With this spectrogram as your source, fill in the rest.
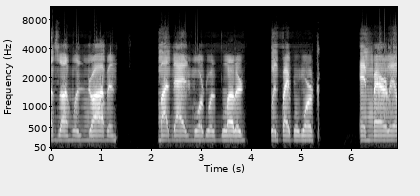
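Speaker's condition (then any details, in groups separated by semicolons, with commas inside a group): Laryngectomy; electrolarynx speech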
